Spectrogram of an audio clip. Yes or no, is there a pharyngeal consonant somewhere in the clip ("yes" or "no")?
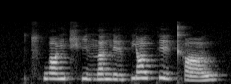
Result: no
